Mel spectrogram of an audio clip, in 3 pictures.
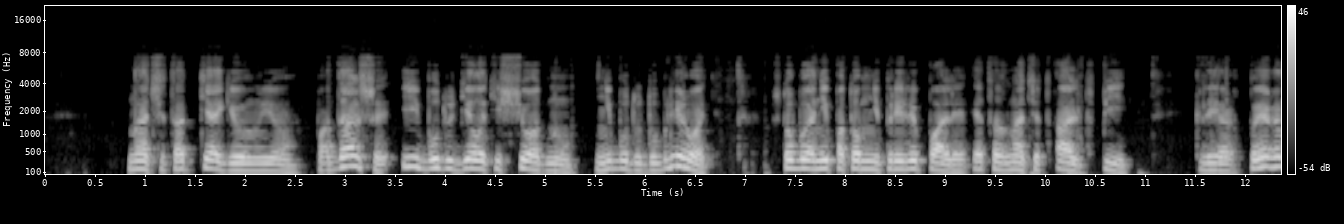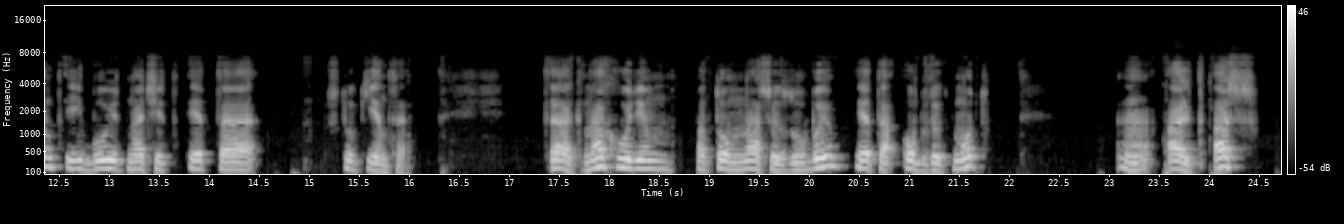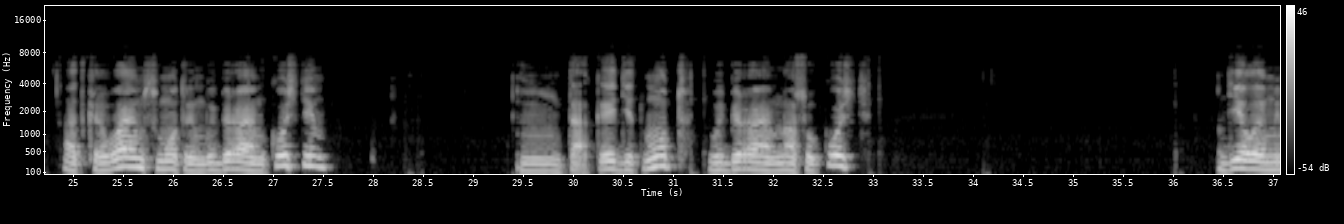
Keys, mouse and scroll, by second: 1.8-2.8 drag, 4.2 click, 6.3 click, 6.7 click, 10.2 alt+p, 12.6-14.4 drag, 18.9 shift+middle click, 21.1 click, 23.9 alt+h, 26.7 click, 28.2-30.5 drag, 31.2 click, 34.0-35.9 drag.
